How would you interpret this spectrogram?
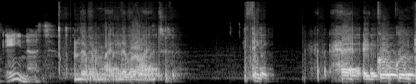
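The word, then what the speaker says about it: Hainaut: Well, part of the Greater German Culture Group, except for Haynut, whatever. No. You know, the H is silent and... oh, it's Anut.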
